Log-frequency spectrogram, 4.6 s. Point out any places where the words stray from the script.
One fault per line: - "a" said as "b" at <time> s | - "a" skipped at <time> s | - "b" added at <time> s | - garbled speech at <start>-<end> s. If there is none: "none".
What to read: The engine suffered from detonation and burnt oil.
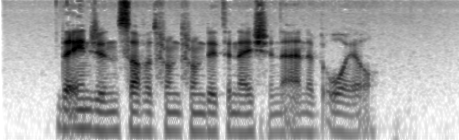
- "from" added at 1.8 s
- "burnt" skipped at 3.2 s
